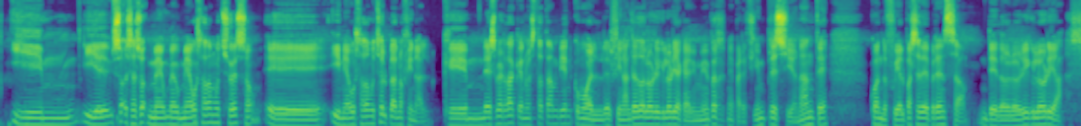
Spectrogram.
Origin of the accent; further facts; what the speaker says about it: Spain; como español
